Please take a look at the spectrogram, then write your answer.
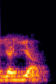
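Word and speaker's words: يحيىٰ: सिंधी में बोलते हैं यहिया, उर्दू में बोलते हैं याहिया, ये फर्क होता है।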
